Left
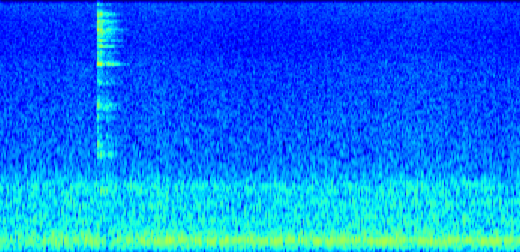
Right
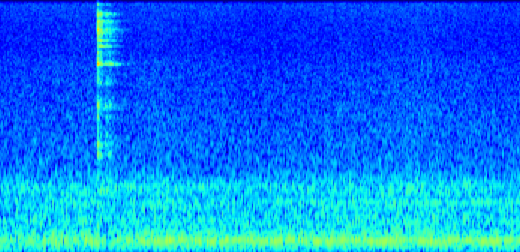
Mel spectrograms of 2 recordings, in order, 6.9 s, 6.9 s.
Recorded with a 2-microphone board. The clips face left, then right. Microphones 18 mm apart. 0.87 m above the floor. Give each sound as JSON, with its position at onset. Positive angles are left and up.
{"t": 1.3, "sound": "cutlery clinking", "side_deg": -50, "distance_m": 9.0}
